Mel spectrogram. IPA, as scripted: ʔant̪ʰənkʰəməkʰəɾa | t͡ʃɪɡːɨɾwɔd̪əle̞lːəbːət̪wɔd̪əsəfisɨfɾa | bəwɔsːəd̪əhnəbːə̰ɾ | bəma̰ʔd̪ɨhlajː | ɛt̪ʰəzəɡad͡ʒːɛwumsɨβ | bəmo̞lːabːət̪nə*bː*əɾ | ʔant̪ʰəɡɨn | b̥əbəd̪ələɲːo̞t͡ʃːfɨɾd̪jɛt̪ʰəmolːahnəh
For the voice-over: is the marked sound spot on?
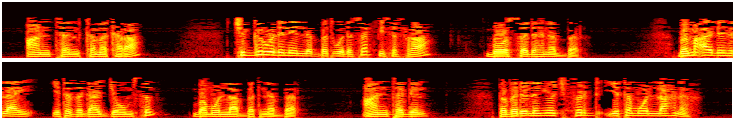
yes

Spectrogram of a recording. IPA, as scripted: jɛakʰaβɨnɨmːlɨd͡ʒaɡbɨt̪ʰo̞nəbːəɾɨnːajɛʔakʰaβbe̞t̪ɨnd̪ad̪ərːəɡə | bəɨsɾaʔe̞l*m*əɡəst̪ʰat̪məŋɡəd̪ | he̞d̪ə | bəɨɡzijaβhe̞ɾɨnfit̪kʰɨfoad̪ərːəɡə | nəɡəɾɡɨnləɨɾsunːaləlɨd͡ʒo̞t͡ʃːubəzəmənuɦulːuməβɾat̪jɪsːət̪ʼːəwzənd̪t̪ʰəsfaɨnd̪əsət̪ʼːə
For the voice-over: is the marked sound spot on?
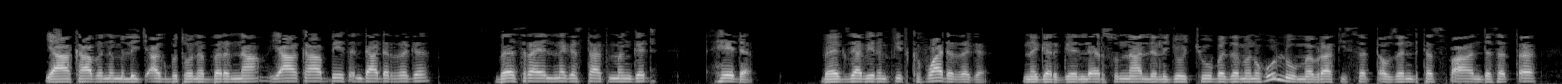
no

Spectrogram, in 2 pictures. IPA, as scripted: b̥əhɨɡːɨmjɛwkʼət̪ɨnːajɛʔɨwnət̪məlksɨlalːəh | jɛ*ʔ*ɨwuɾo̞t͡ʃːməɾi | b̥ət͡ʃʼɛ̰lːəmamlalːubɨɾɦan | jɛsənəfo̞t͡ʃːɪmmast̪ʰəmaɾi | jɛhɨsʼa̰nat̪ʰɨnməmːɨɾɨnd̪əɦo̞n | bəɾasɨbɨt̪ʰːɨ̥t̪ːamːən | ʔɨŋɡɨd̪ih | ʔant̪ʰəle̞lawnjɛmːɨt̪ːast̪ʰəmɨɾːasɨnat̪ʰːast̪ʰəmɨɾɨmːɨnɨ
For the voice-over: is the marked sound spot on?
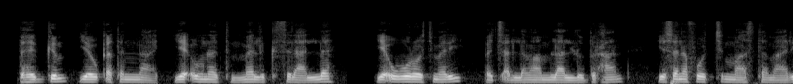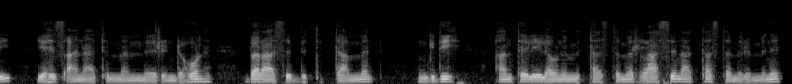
yes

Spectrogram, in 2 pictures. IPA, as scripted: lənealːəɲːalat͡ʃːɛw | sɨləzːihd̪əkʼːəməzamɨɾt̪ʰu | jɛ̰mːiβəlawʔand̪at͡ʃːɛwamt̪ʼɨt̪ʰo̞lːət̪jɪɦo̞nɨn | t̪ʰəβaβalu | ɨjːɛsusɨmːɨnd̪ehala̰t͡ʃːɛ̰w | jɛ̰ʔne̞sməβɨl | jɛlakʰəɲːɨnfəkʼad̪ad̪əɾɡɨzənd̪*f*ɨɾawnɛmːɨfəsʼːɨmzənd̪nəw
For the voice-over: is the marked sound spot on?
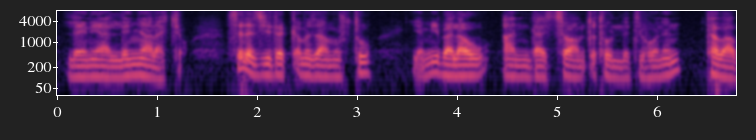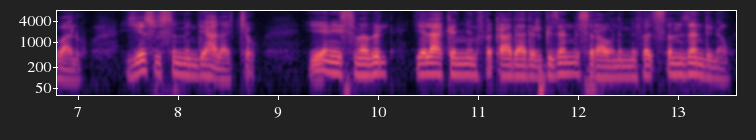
no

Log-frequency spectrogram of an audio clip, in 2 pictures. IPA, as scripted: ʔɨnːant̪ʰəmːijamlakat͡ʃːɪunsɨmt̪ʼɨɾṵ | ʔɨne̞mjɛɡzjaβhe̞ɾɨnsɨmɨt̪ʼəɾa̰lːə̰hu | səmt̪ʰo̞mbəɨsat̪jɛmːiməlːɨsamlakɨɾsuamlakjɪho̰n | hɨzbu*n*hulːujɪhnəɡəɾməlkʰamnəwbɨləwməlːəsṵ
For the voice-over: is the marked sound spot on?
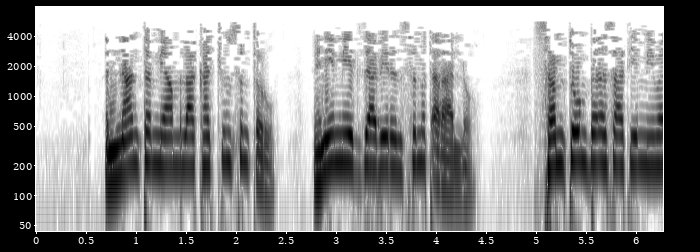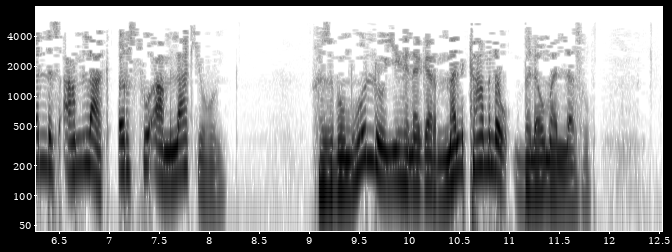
no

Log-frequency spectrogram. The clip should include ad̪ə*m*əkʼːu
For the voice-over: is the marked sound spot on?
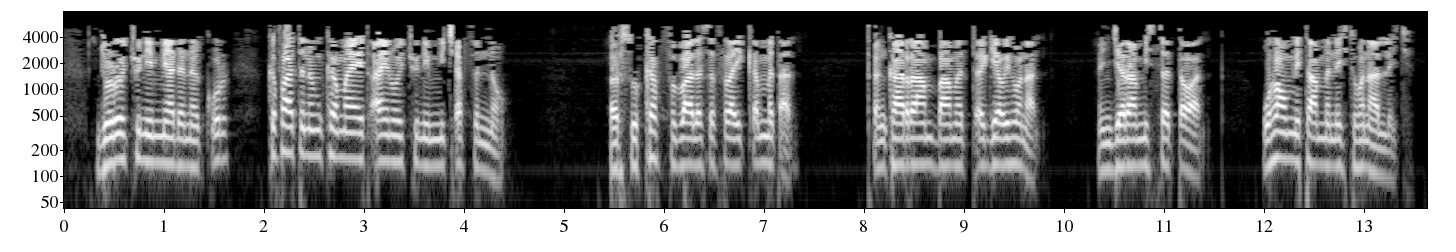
no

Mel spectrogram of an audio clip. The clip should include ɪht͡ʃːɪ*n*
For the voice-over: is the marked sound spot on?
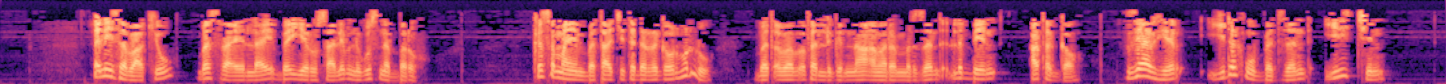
yes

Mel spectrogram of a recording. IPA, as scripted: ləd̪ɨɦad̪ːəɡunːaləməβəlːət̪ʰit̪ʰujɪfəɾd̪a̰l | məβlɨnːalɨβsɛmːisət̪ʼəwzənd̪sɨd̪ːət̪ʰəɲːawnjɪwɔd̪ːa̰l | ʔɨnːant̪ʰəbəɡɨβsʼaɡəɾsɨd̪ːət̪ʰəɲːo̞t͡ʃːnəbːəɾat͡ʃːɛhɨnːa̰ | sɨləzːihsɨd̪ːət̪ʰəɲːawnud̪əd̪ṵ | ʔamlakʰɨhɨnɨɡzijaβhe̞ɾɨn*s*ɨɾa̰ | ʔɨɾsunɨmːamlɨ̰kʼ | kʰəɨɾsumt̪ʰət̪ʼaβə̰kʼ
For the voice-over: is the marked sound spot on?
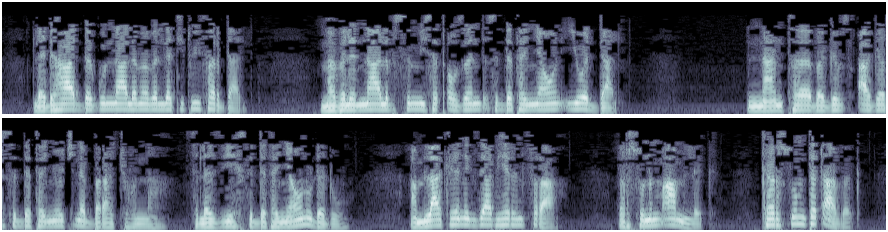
no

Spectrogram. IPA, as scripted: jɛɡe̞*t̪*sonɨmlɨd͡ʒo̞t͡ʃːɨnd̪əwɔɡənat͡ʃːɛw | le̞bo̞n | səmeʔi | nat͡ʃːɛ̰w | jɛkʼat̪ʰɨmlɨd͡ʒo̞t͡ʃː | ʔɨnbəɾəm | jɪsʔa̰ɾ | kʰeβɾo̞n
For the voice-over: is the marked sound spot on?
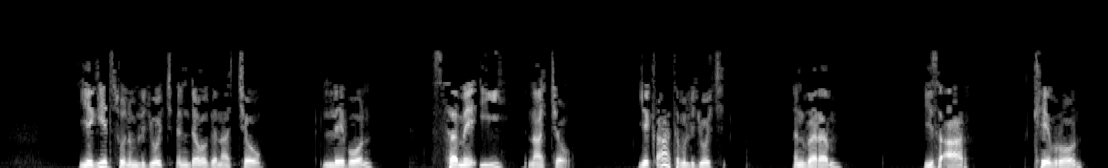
no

